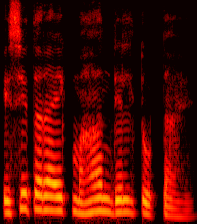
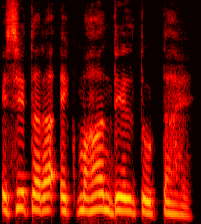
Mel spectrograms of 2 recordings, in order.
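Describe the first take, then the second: First: The line is delivered with calmer, lower energy. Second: The line is delivered with noticeably more energy. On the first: "ये अच्छा था" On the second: "दोबारा करते हैं ज्यादा energy के साथ"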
